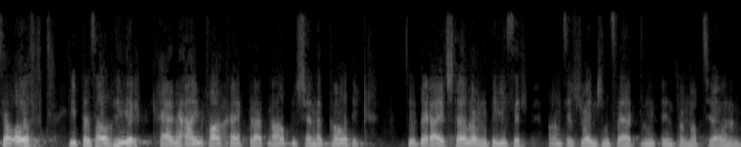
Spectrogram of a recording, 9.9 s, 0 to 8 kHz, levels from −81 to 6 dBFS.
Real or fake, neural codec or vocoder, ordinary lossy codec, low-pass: fake; codec, 16 kHz, 1 kbps, FreqCodec, smaller model; MP3, 32 kbps; 7.2 kHz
